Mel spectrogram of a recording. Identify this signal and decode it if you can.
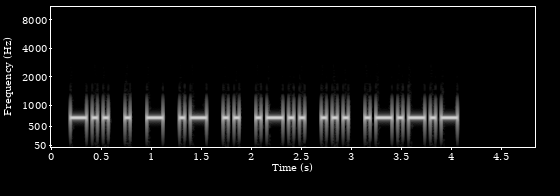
Morse code, heard as a keyed tone, about 22 wpm, 700 Hz. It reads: DETAILS.
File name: Sentences with 9-Word Phrases - 22wpm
